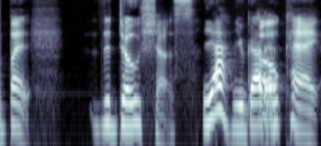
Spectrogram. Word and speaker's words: doshas: So I'm going to throw out the one word that I do know and you can correct me if I'm pronouncing it wrong, but the doshas.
